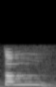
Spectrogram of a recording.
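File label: "deon1", Cantonese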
